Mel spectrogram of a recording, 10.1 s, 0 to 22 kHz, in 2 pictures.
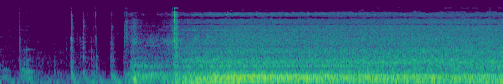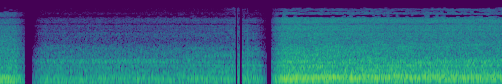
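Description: JCB JS215 excavator's diesel engine started on the key: a few clicks, then it starts about a second and a half in and settles into a steady run. The sound cuts out abruptly twice, around the middle and again a couple of seconds later, and is quieter in between.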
